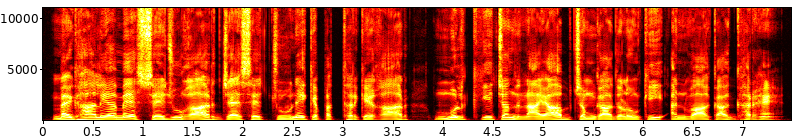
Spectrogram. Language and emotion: Urdu, neutral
